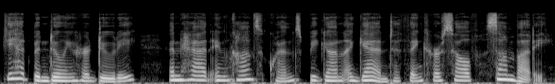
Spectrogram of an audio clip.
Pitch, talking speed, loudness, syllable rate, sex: 180 Hz, 175 wpm, -17 LUFS, 5.1 syllables/s, female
